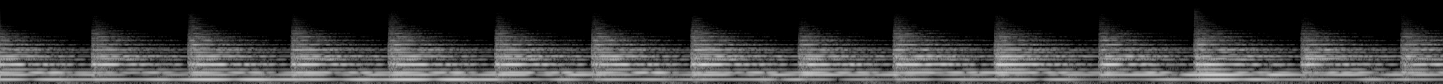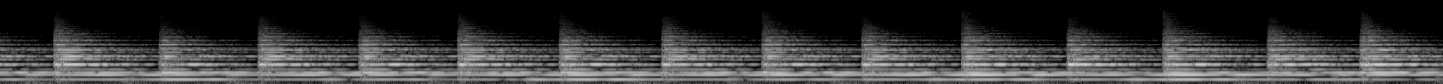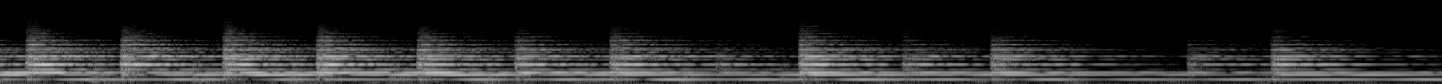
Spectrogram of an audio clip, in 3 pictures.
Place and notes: essen, old catholic church, bells
and last not least the number four.
Big thanks to Mrs.Weyerer-Reimer for ringing them for me.
Projekt - Klangpromenade Essen - topographic field recordings and social ambiences
Essen, Germany, 10 June 2011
